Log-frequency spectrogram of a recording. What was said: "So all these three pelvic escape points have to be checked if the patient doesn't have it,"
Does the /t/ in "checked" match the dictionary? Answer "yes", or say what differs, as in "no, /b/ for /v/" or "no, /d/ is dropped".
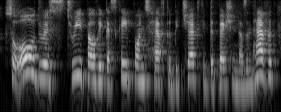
yes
